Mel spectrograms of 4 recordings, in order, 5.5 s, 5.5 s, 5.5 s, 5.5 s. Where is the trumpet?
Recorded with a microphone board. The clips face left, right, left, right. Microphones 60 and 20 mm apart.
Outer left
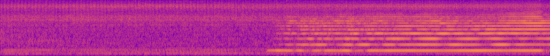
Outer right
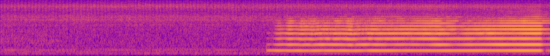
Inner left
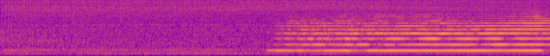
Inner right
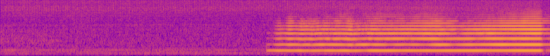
45° right (ahead or behind), 0.5 m.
